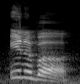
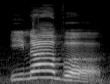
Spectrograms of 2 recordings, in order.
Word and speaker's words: Inaba: It's not Inaba, it's Inaba. It would help if they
